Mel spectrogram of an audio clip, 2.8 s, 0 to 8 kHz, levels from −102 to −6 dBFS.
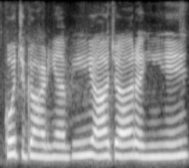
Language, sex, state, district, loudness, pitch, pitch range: Hindi, female, Madhya Pradesh, Bhopal, -14 LUFS, 220 Hz, 210-230 Hz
